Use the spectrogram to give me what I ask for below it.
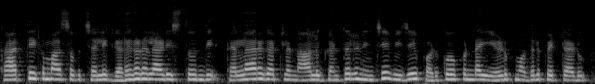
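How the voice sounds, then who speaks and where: Mellow-voiced woman narrating a novel. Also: a little high, steady tone, a little fast. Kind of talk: scripted narration.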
